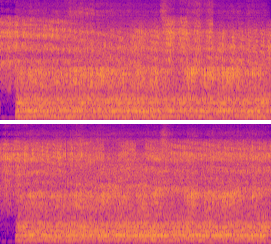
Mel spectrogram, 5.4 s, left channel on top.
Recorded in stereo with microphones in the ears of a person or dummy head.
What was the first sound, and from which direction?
Writing, 50° left (ahead or behind).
